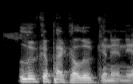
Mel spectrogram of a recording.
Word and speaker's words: Ukko-Pekka Luukkonen: I mean, I can't pronounce the kid's name, the big Finn that seems to Ukko-Pekka Luukkonen, yeah.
